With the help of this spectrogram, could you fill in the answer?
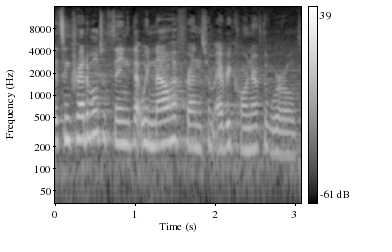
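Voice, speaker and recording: Speaking very fast with a German accent, a woman uses a fairly high pitch and ordinary pitch variation. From Germany, small town. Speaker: graduating student athlete. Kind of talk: commencement speech. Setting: stage with audience.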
